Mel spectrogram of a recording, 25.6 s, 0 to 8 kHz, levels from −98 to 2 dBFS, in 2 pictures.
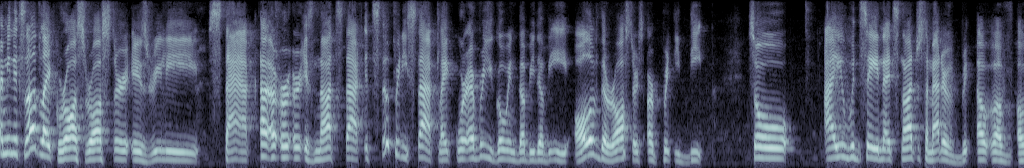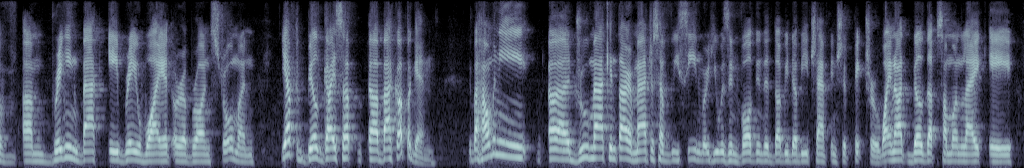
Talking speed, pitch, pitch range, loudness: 215 wpm, 155 Hz, 140-180 Hz, -21 LUFS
